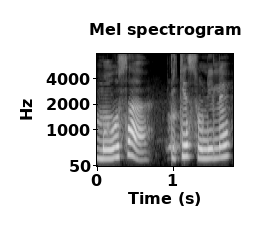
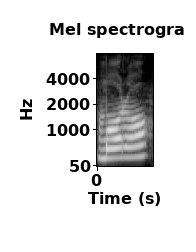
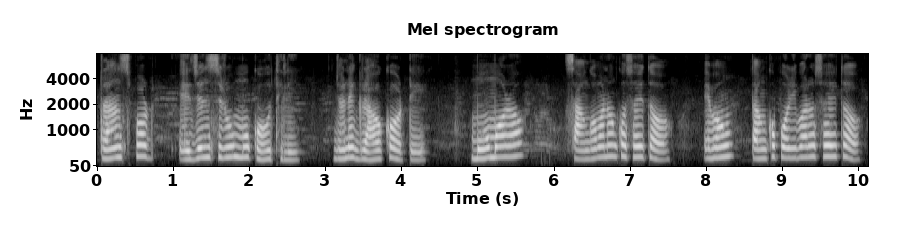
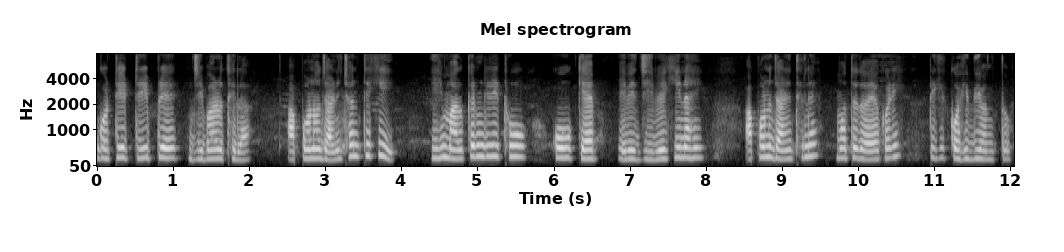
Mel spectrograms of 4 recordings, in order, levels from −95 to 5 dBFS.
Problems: none marked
